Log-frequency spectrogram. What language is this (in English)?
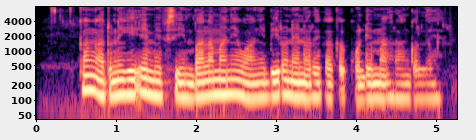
Luo (Kenya and Tanzania)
